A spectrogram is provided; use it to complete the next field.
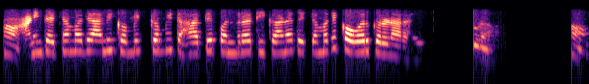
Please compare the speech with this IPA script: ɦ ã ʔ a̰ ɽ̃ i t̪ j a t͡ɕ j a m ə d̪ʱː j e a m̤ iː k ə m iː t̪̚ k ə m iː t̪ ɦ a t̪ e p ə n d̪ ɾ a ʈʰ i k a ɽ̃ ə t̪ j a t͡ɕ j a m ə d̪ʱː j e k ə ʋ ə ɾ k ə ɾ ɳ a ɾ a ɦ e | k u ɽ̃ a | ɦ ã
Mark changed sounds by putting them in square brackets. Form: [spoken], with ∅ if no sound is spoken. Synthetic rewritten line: ɦ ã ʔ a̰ ɽ̃ i t̪ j a t͡ɕ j a m ə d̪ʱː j e a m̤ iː k ə m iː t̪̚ k ə m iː t̪ ɦ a t̪ e p ə n d̪ ɾ a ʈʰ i k a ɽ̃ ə t̪ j a t͡ɕ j a m ə d̪ʱː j e k ə ʋ ə ɾ k ə ɾ ɳ a ɾ a ɦ e | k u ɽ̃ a | ɦ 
